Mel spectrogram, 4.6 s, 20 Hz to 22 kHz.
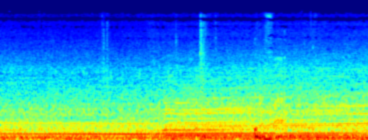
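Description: Infiniti G37's V6 engine running at a steady pitch at highway speed, heard from inside the car over low road rumble; more engine tones come in about two seconds in, and there is a brief thump about three seconds in.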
